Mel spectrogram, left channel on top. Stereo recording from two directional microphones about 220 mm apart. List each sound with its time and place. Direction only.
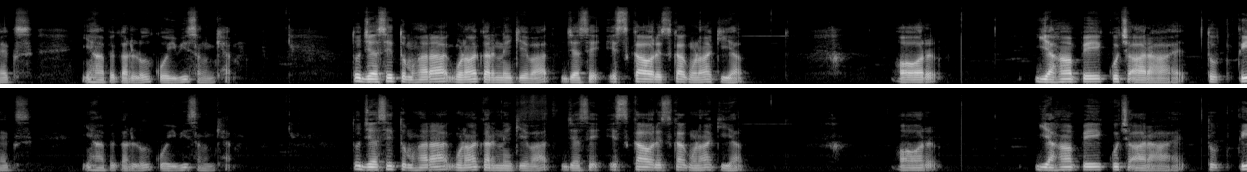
0.0 s speech: 20° left (ahead or behind)
3.4 s speech: 15° left (ahead or behind)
